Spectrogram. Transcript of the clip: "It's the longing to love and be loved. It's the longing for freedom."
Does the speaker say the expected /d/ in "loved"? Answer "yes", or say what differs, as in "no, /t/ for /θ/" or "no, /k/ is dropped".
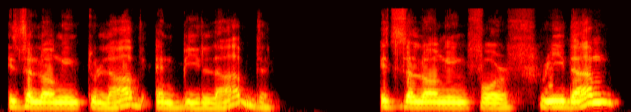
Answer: yes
